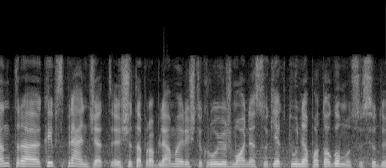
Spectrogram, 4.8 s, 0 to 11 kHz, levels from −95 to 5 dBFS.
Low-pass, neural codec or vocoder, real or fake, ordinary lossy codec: 7.2 kHz; none; real; AAC, 64 kbps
